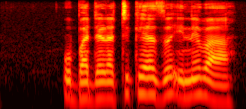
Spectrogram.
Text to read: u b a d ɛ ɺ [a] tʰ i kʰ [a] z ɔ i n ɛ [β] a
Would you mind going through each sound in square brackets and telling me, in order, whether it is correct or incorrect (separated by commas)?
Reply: correct, incorrect, correct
